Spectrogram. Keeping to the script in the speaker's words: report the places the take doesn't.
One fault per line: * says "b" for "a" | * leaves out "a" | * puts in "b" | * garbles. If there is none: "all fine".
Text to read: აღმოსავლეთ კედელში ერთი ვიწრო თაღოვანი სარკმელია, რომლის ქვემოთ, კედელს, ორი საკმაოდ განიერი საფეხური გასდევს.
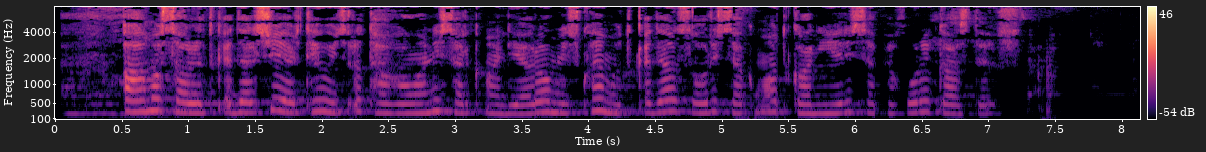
all fine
